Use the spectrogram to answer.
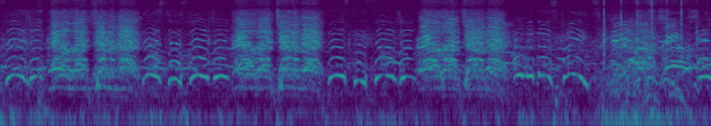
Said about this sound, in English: So anyway, they're in their chant there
